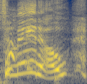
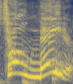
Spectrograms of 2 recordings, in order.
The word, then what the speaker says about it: Tow Mater: talking down to you, I'm saying I Well, never- you're saying my name is Tomato and it's Tow Mater.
